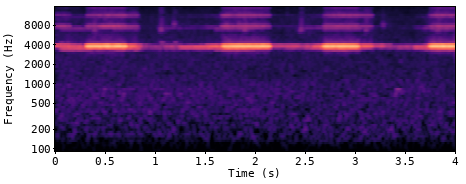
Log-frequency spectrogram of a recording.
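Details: At night, a cricket chirps in a steady, high pulsing trill, with louder bursts about every second.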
